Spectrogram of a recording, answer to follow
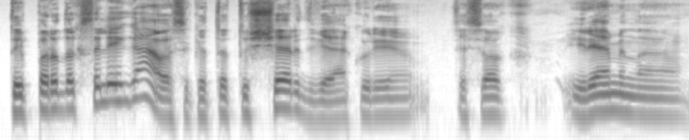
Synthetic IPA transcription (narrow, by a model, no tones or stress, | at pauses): t̪ɐɪpɐɾɐd̪oksɐlʲɛɪɡɑːʋoːsʲɪkɐt̪t̪ɐt̪uːʃʲɛɾʲd̪ʲʋʲeːkʊɾʲɪt̪ʲiɛsʲoːk | iɾʲæːmʲɪnɐ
